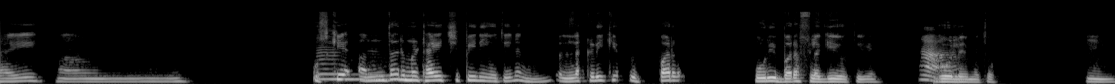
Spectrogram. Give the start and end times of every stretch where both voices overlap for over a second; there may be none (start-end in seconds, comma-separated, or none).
3.1-4.4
